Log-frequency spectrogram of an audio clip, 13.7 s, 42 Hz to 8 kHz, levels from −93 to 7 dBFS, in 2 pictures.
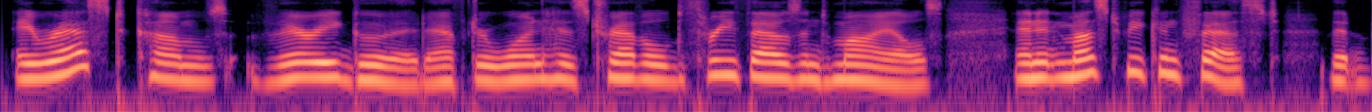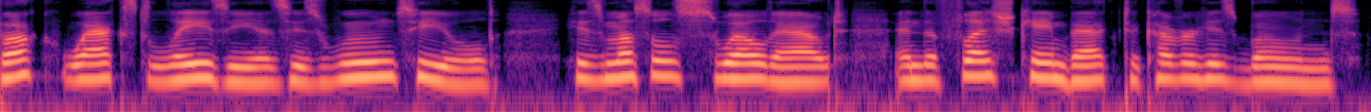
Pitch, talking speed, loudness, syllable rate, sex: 195 Hz, 165 wpm, -16 LUFS, 4.4 syllables/s, female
